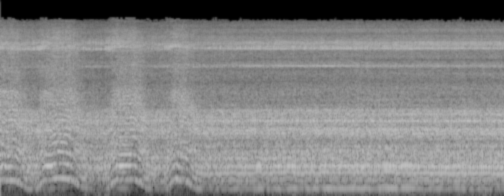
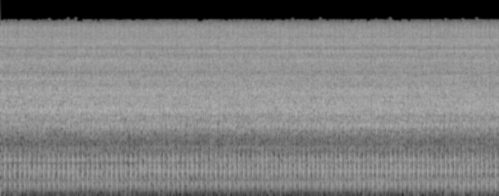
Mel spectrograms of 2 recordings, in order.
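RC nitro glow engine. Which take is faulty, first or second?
second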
